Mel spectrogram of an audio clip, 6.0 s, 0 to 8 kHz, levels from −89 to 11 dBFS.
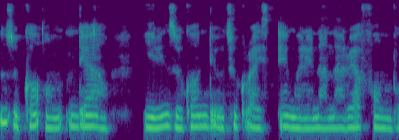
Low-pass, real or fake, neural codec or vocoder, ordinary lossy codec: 7.2 kHz; fake; vocoder, 22.05 kHz, 80 mel bands, Vocos; Opus, 64 kbps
